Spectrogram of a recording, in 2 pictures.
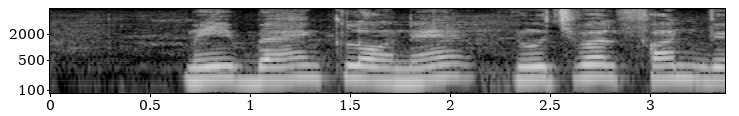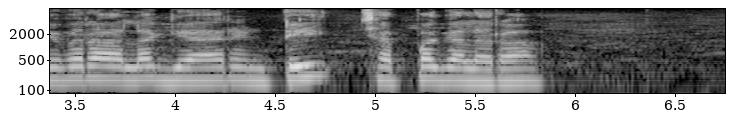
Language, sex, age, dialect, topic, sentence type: Telugu, male, 18-24, Utterandhra, banking, question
